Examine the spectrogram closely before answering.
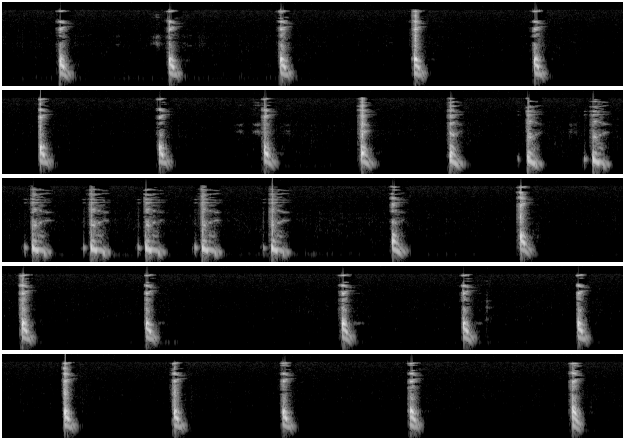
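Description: A bird calls with short, sharp notes repeated at a steady pace, briefly quickening into a rapid run.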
